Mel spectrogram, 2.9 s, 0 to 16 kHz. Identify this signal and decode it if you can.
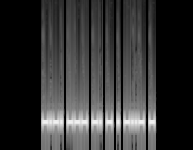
Morse code, heard as a keyed tone, about 46 wpm, 700 Hz. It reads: CONTEXT
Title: Sentences from Top 1000 Words - Review Part 7 - New Word Drill - 45wpm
